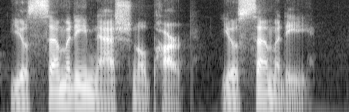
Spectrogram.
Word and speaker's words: Yosemite: Yoseite. Remember the stress is on the second syllable se Yoseite.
